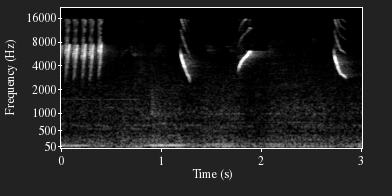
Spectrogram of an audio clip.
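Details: Van Hasselt's sunbird (Leptocoma brasiliana) singing: a quick buzzy run of five very high trilled notes, then three separate thin notes that slide steeply downward, spaced about half a second apart, over faint low hum.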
